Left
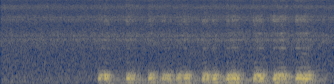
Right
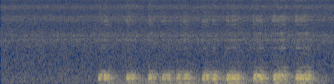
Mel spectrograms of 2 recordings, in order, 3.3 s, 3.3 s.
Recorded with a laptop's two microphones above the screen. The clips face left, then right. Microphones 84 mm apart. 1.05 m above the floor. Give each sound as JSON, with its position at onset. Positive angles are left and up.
{"t": 1.0, "sound": "a squeak", "side_deg": 25, "distance_m": 5.5}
